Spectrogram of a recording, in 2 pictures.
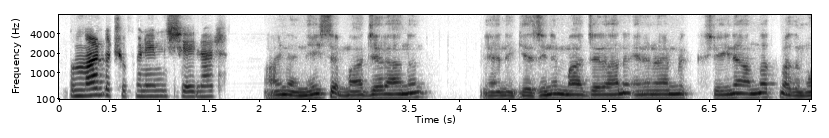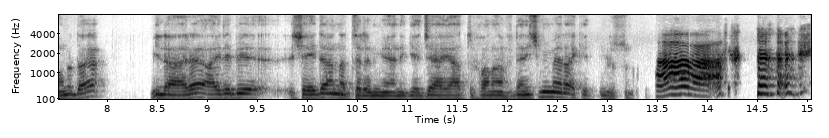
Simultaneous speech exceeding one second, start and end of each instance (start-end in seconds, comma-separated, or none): none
